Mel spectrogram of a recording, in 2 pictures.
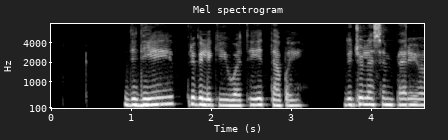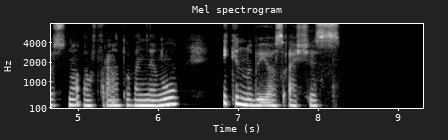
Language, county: Lithuanian, Klaipėda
